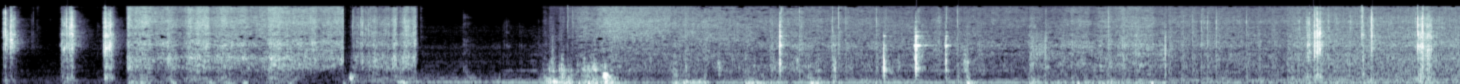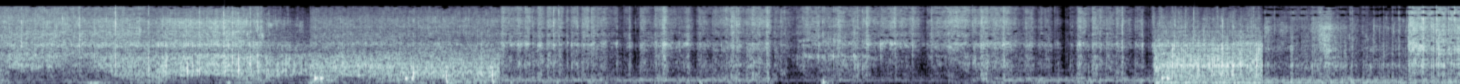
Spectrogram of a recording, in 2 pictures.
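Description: Diced eggplant, and then chicken-and-red-onion skewers, frying in oil in a nonstick frying pan: a steady sizzle broken by scattered clicks and knocks of a utensil. The sizzle grows louder near the end as the skewers are laid in.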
